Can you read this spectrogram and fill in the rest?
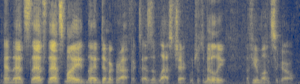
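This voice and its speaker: A man's voice: sits low, very animated, normal speed, gravelly, a little hiss or hum. A man streaming a game, chatting casually with viewers and rambling in a self-deprecating way. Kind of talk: casual live-stream chat while gaming.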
